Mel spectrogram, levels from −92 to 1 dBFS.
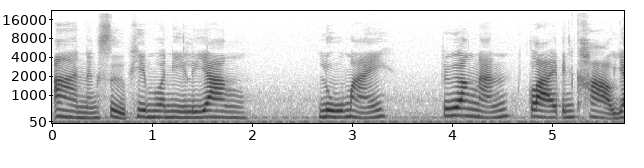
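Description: The clip is speech, and nothing is technically wrong with it.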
